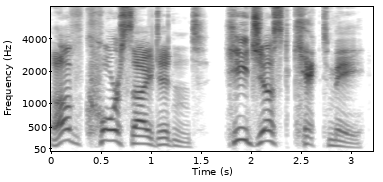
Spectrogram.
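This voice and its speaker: A man voicing a massive male alien wolf in a visual novel, expectant and easily exasperated, with a halting, coaxing manner. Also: a little high, wildly swooping pitch, no room sound, studio quality, full character voice. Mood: frustrated.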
